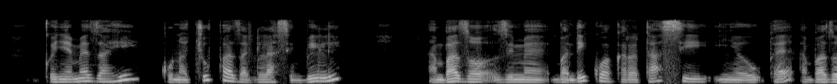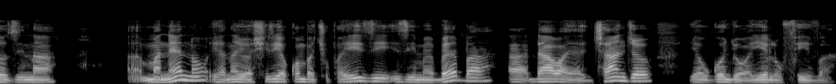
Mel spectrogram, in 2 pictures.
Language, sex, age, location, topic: Swahili, male, 25-35, Kisumu, health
